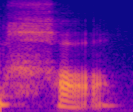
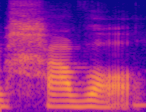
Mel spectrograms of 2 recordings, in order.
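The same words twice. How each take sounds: First: خا said as plain khā with no v; correct pronunciation. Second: خوا said as khvā with the vav sounded; wrong pronunciation. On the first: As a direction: say خا as khā, vav silent. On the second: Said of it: "نمیگیم". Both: Shown as a demonstration.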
